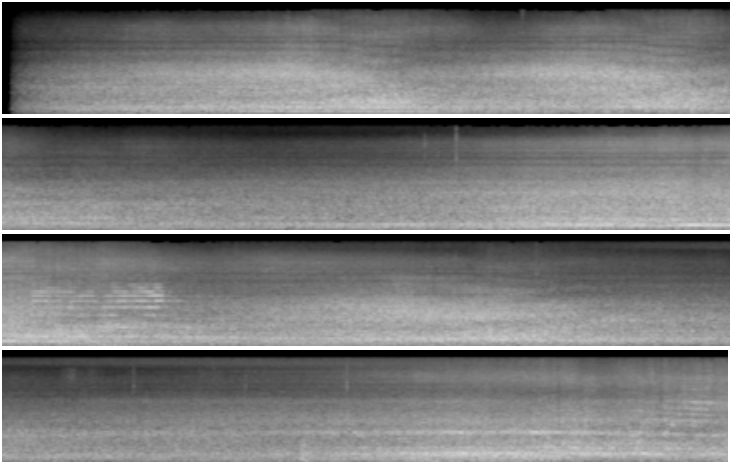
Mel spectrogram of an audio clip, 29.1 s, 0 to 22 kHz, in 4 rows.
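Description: EP2K electric locomotive hauling an express passenger train approaches on the line, its running and rail noise swelling and fading. A brief horn blast comes about halfway through. Near the end the locomotive and its coaches pass close by with loud rolling wheel-on-rail noise.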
